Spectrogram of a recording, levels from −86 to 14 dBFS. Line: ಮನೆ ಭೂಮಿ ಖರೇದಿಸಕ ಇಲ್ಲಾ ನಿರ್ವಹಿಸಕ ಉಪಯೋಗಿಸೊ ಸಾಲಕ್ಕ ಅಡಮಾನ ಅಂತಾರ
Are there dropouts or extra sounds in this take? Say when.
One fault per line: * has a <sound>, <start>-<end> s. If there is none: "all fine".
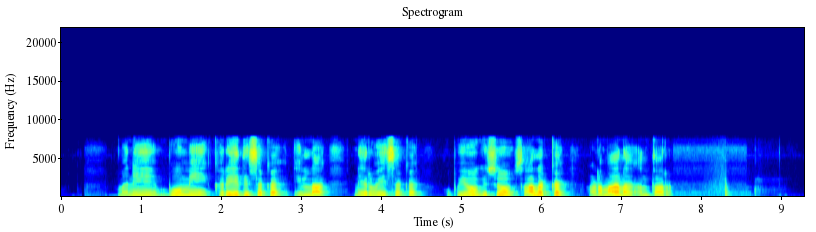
* has a thud, 8.0-8.5 s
